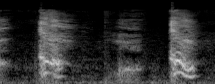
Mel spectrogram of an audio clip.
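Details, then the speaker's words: Child with acute laryngitis: two harsh hollow barking cough bursts with a softer one between, a sudden dog- or seal-like cough typical of croup. "第一，宝宝突然出现空空空的咳嗽声，"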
